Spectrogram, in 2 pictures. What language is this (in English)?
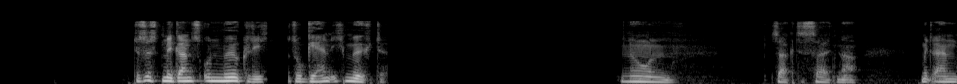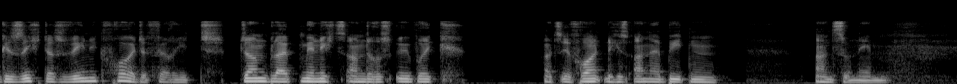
German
